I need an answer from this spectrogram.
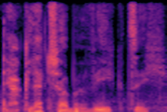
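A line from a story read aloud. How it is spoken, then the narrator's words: Whispered. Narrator (German): flüsterte Tommy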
